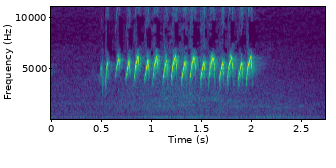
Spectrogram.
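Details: Mantenan gunung master song for training songbirds: a steady, fast run of about sixteen high, crisp chirps over a second and a half, with a soft low hum behind.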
